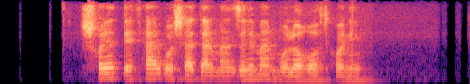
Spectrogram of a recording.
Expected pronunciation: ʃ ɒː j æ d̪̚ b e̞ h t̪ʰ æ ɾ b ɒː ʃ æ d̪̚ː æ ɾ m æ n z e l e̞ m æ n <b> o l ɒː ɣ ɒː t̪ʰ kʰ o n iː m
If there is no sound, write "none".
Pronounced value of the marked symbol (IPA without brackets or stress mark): m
